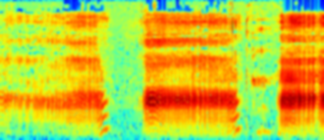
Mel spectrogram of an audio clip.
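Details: Snoring: loud, high-pitched, whistling snores that rise and fall in pitch, with short pauses between breaths.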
